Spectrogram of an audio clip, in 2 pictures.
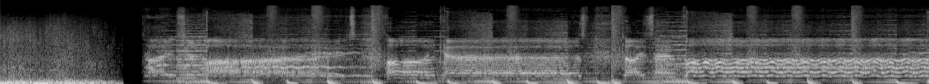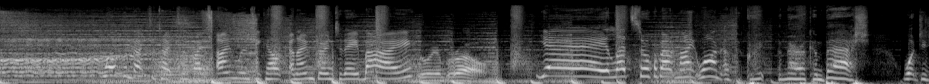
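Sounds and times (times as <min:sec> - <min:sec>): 
explosion blast: 0:00.0 - 0:01.2
upbeat music with a steady punchy beat: 0:01.4 - 0:17.8
speech: 0:10.8 - 0:18.5.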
